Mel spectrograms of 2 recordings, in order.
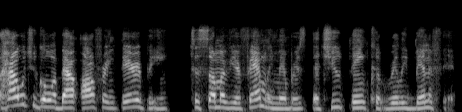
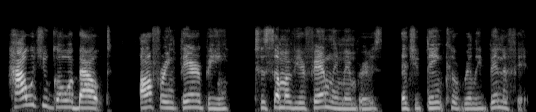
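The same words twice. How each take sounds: First: It is read at a faster pace. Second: It is read at a slower pace.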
